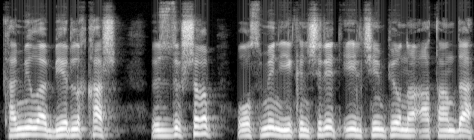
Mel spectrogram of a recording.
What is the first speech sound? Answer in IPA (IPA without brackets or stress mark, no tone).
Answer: kʰ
